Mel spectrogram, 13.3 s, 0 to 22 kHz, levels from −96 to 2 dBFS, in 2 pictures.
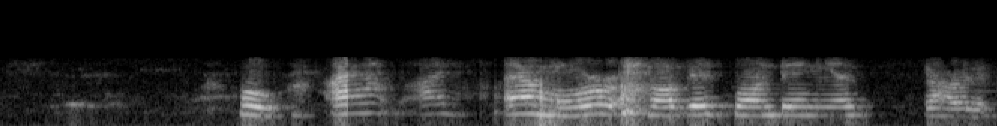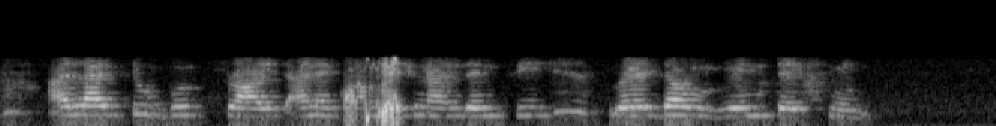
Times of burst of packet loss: none

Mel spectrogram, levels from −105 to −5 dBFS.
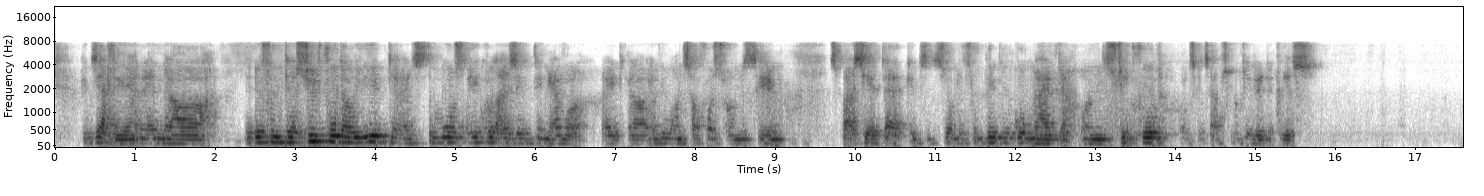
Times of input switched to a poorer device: none

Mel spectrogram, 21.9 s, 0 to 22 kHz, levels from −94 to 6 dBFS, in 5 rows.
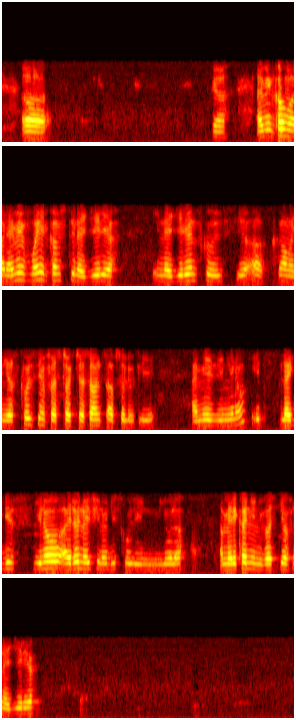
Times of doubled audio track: none

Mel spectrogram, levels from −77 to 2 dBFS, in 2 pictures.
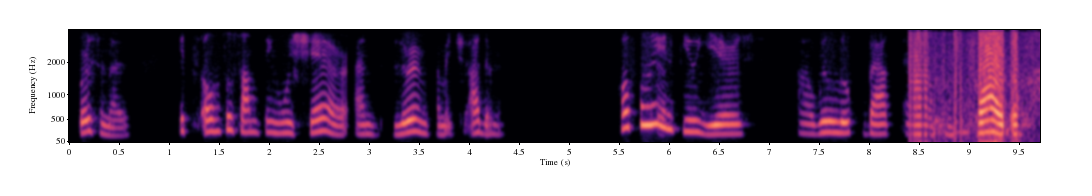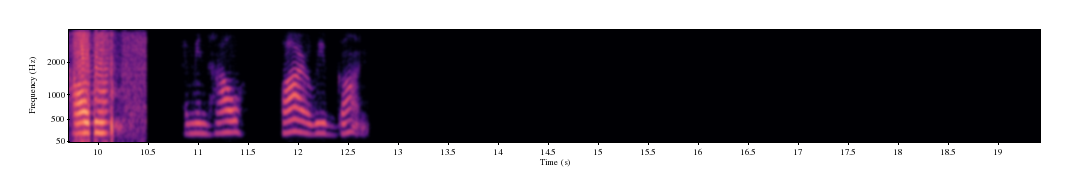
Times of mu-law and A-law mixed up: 8.41-10.49

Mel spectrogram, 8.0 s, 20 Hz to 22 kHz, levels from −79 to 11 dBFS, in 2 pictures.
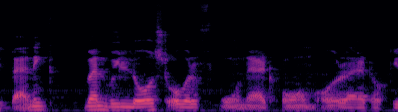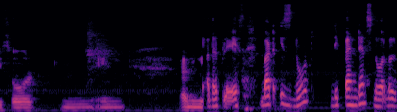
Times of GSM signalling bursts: none

